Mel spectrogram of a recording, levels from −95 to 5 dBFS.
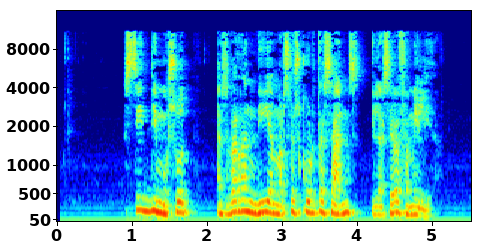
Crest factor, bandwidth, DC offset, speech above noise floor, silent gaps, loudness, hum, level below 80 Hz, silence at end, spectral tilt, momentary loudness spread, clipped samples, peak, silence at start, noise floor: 14 dB; 11.5 kHz; under 0.1%; 31 dB; none; -19 LUFS; none; -44 dBFS; 0.55 s; -5 dB/octave; 12 LU; under 0.1%; -4 dBFS; 0.9 s; -48 dBFS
